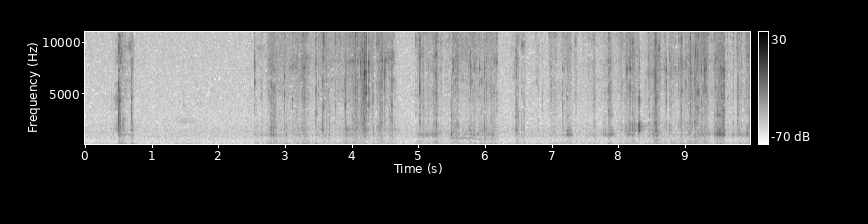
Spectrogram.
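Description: Fingertips and nails rummage and scratch through a pile of thin cardboard jigsaw puzzle pieces in an open cardboard box. Soft, dry rustling and scraping builds after a quiet start, with many quick ticks and clicks of pieces shifting against each other over a low, steady background.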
